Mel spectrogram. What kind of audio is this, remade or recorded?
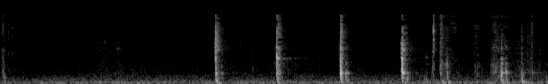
remade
